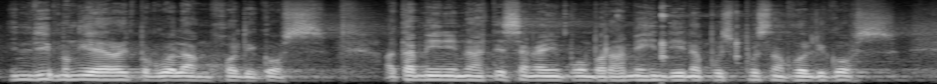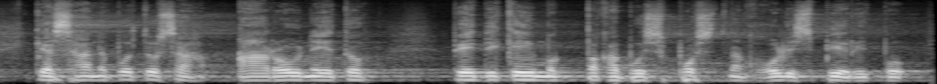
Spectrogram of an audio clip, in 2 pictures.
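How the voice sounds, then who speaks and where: A man preaching a sermon as pastor, mixing Tagalog and English and rising to loud, emphatic peaks when reading scripture. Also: medium pitch, little pitch movement, fast. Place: church hall. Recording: long hall reverb.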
